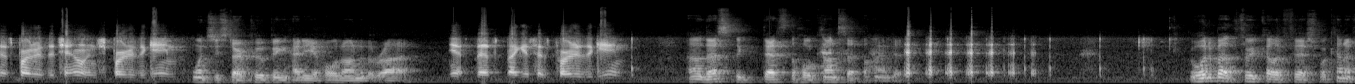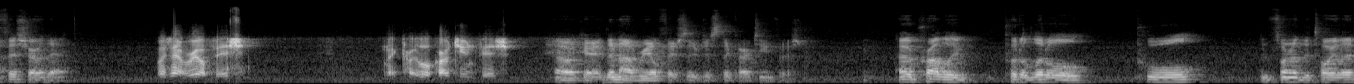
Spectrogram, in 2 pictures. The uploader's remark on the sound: …'s Personal Prank Phone Calls Collection.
